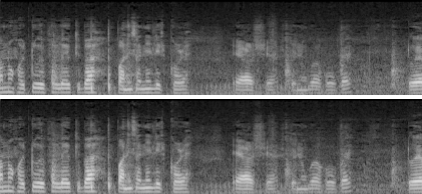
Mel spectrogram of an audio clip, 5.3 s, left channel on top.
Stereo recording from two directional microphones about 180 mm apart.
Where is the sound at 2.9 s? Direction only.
30° right (ahead or behind).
